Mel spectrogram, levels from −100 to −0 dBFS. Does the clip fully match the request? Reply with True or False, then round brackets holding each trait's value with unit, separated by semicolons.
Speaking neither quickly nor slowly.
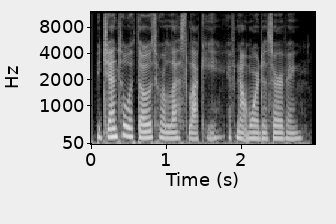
False (240 wpm)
